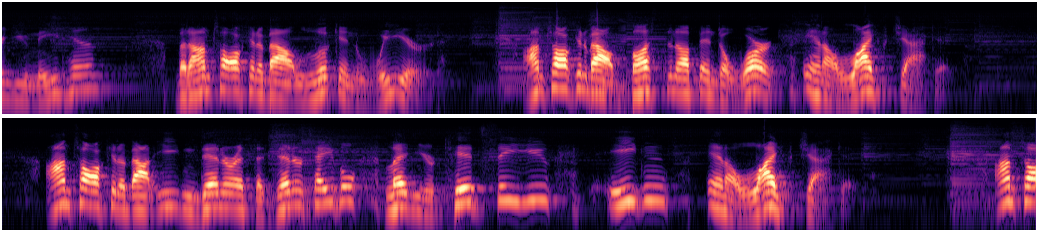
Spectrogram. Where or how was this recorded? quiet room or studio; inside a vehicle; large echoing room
large echoing room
